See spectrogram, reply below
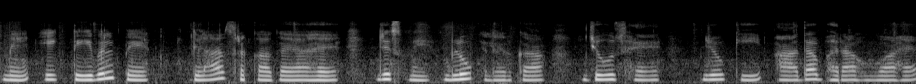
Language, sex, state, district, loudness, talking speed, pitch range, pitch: Hindi, female, Chhattisgarh, Korba, -18 LUFS, 130 wpm, 200-225 Hz, 210 Hz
